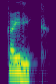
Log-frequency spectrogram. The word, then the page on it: caique: Indian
